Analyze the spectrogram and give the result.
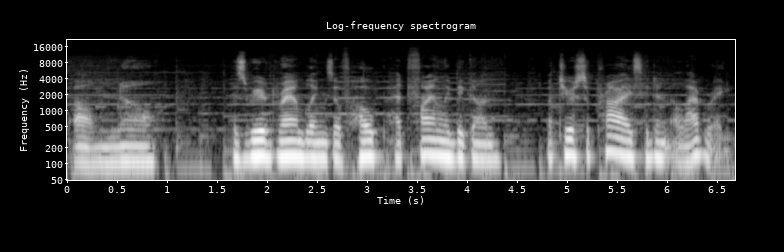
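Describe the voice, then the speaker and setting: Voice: mid-range voice, level tone, moderate pace, mellow, soft background music. A narrator reading second-person fan fiction in an ASMR storytelling style.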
